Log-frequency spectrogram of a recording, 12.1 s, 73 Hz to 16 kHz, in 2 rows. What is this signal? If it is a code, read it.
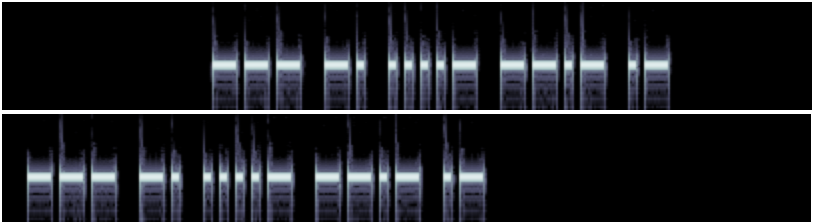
Morse code, heard as a keyed tone, about 21 wpm, 700 Hz. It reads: ON4QA ON4QA
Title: DXCC-100 Call Signs - 5 Characters - Repeated 2x - 20wpm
